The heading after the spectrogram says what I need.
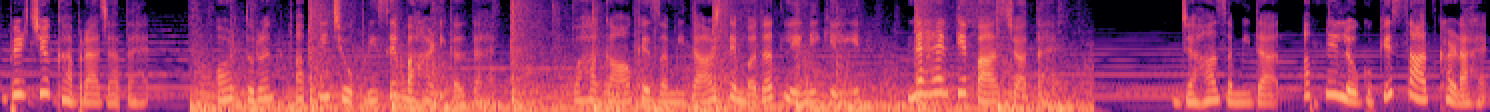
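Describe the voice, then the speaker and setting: A woman's voice: medium pitch, very animated, moderate pace, music in the background. A woman narrating a scripted story.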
